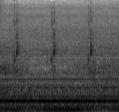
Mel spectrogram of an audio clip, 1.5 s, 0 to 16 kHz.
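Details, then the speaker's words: 2005 Chevy Express van with no start, no fuel pump operation and intermittent gauges, heard from underneath: sharp relay-like clicks about every half second over an electrical hum, from the ABS unit; clicking stops when the ABS is unplugged; cause unconfirmed. "I hear the clicking and it seems to be clicking in the ABS unit so if I unplug the ABS unit the clicking goes away which I thought was odd"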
